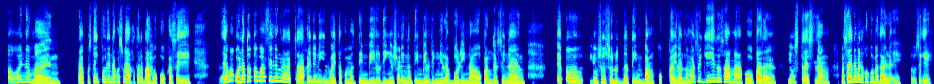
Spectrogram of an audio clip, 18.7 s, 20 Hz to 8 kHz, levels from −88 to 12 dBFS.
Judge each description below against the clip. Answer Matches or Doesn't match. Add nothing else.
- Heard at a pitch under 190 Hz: Doesn't match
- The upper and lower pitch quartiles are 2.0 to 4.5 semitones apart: Doesn't match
